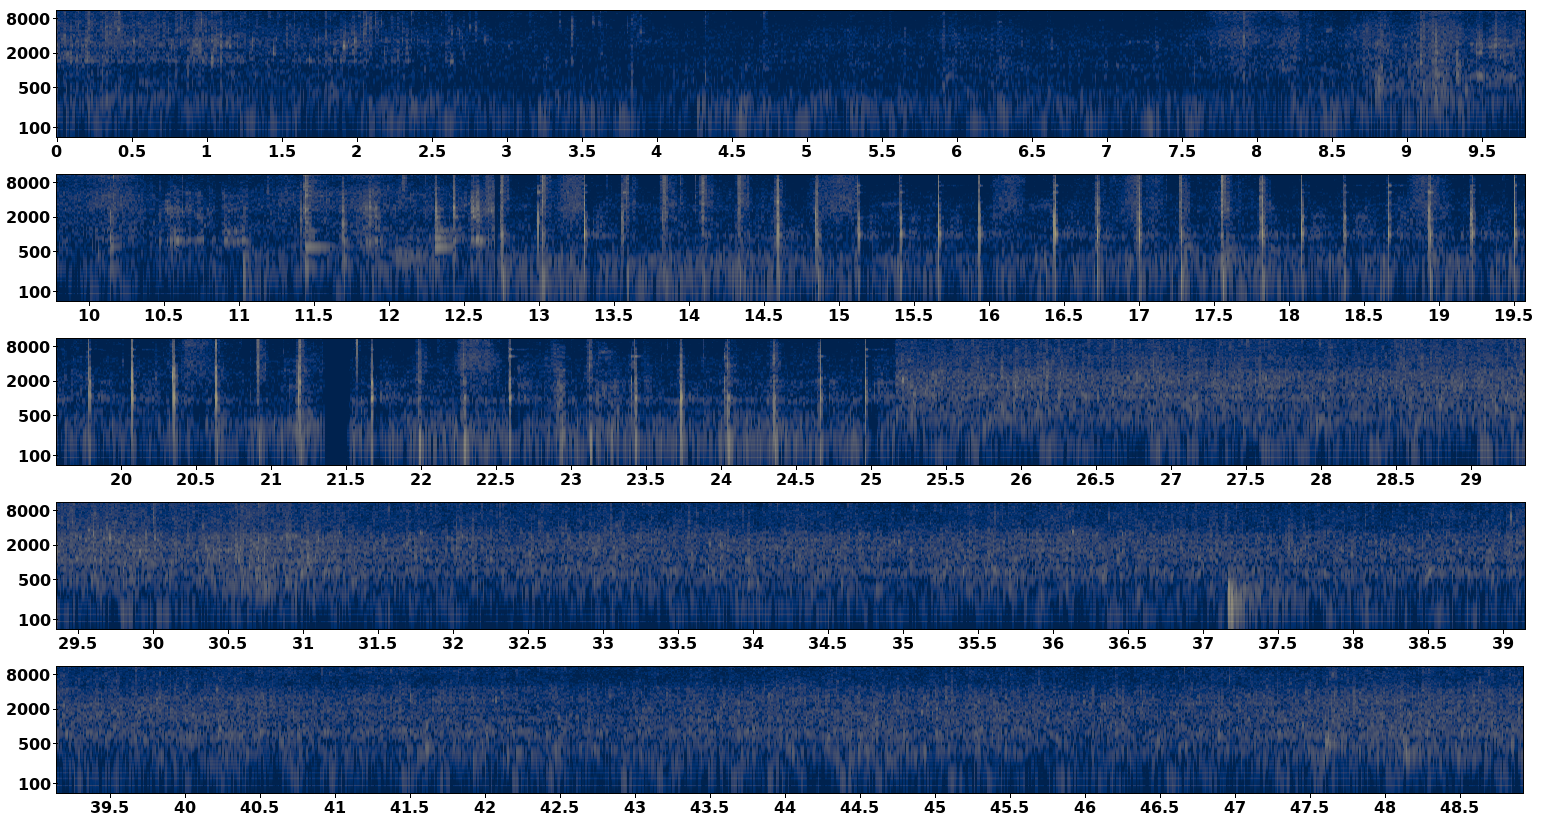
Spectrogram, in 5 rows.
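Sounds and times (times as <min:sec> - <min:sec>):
water rushing through sluice: 0:24.0 - 0:48.9.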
